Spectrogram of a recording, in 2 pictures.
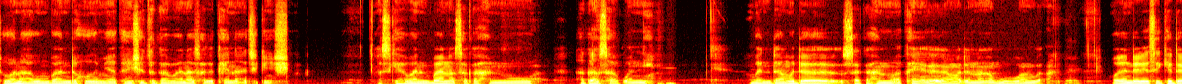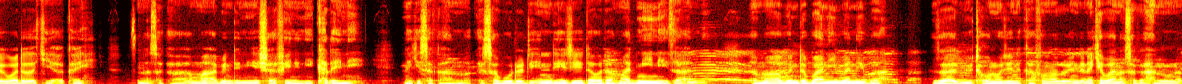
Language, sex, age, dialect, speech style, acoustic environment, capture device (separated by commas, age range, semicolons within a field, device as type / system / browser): Hausa, male, 25-34, Nigeria - Katsina, happy; anxious; nervous; excited; focused; tired; relaxed; stressed, people talking; music; nature; silence; traffic; construction; appliances, mobile / Linux / Chrome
